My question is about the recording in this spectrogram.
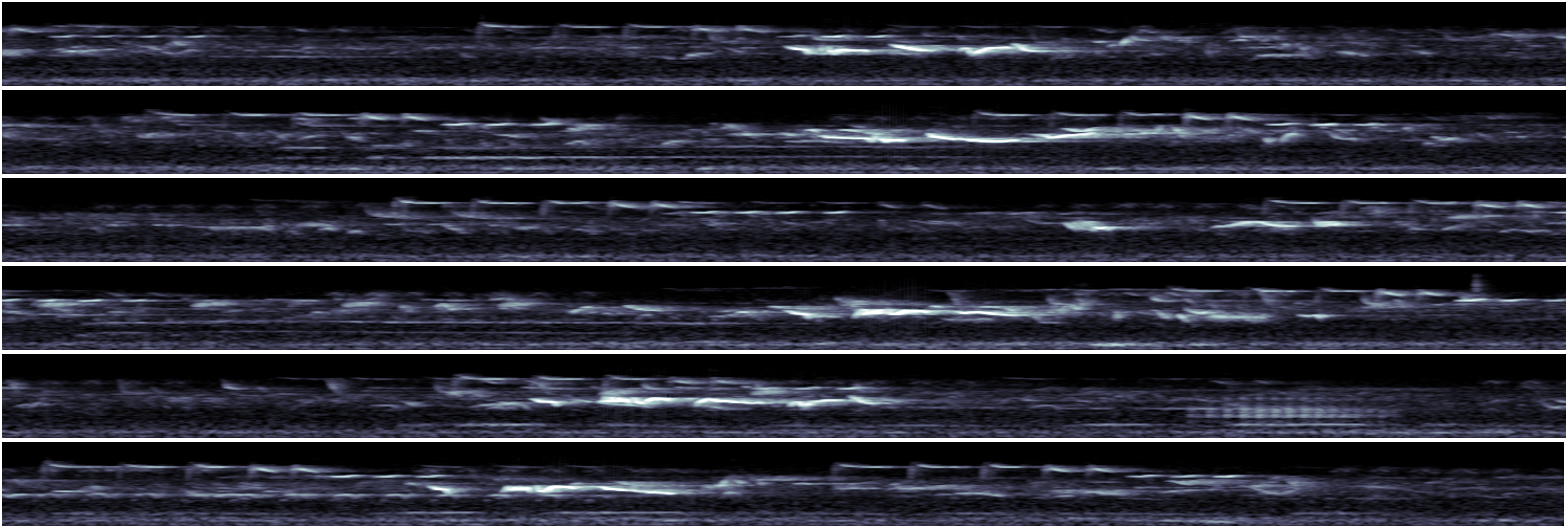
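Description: Small birds singing: one bird repeats a short, varied song phrase about every five seconds, with other birds chirping in between.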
